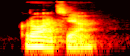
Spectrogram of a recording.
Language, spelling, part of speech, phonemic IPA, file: Romanian, Croația, proper noun, /kroˈa.t͡si.(j)a/, LL-Q7913 (ron)-Croația.wav
- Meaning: Croatia (a country on the Balkan Peninsula in Southeastern Europe)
